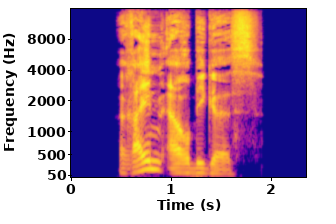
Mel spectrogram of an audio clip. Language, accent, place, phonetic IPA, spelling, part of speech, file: German, Germany, Berlin, [ˈʁaɪ̯nˌʔɛʁbɪɡəs], reinerbiges, adjective, De-reinerbiges.ogg
- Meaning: strong/mixed nominative/accusative neuter singular of reinerbig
